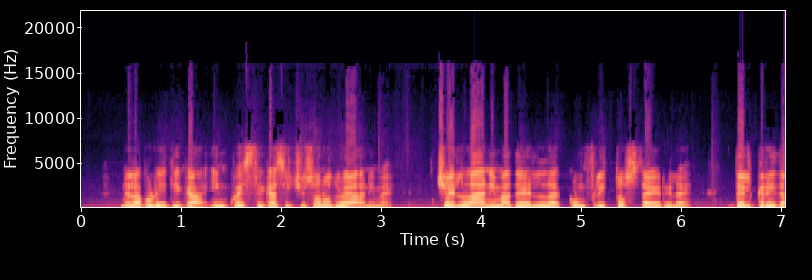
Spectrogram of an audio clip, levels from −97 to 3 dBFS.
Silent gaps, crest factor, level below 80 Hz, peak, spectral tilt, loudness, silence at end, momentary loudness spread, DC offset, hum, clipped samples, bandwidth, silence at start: none; 12 dB; -44 dBFS; 0 dBFS; -5 dB/octave; -12 LUFS; 0 s; 9 LU; under 0.1%; none; under 0.1%; 13 kHz; 0.4 s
